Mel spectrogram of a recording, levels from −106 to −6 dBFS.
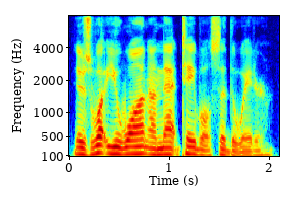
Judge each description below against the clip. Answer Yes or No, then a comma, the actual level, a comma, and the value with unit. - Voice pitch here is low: Yes, low, 120 Hz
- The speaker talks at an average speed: No, fast, 285 wpm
